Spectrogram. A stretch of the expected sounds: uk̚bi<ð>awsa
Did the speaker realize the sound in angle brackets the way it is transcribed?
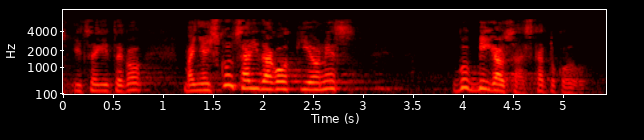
no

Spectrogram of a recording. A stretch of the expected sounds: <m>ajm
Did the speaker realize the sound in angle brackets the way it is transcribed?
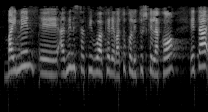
no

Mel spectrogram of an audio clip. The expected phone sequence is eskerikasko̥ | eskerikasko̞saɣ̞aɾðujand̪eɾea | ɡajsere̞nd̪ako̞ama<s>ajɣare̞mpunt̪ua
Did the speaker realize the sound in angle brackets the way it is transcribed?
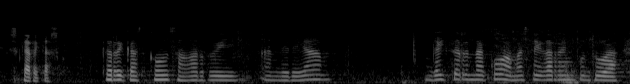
yes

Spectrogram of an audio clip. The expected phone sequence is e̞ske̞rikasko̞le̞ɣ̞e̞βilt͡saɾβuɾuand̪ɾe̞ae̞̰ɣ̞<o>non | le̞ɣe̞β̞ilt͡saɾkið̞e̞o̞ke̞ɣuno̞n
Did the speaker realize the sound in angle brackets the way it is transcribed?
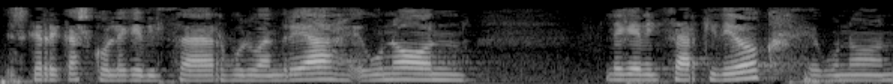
no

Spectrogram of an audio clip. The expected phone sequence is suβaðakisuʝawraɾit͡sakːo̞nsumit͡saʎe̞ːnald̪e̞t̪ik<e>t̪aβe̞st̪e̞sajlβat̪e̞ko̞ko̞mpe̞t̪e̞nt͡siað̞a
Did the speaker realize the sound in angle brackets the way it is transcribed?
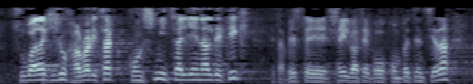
yes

